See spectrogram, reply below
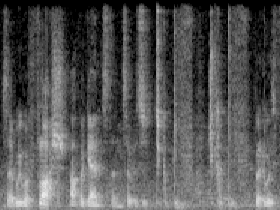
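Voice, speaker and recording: A man's voice: on the low side, fairly even intonation, quick pace, background noise. A British man and filmmaker, interviewed as a guest, telling a vivid story in conversation, acting out what people said and often restarting his sentences. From Britain. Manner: vivid, acts out quotes, frequent restarts. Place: costume shop.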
